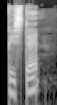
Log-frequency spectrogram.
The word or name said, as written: bestand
